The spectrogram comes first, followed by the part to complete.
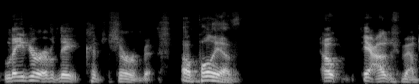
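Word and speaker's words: Poilievre: Now, you would have heard, I cannot pronounce the guy's last name, Paul, what's his name? The leader of the conservatives. Oh, Polyev. Oh, yeah, I was about to say that. Okay. He did. Pierre Polyev.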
